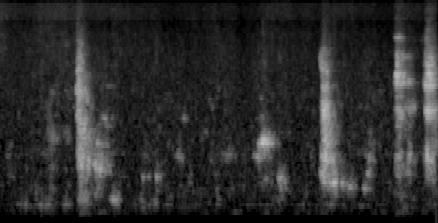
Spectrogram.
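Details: One-month-old Cavalier King Charles Spaniel puppies wrestle and play together in an indoor pen of eight pups; scattered short high yips and squeaky barks burst out every second or so over quiet rustling.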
